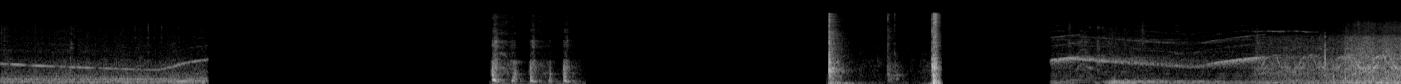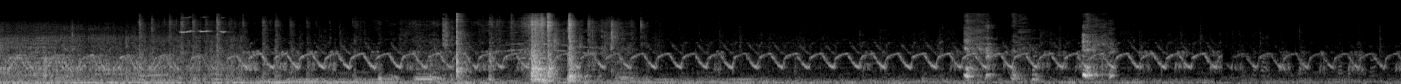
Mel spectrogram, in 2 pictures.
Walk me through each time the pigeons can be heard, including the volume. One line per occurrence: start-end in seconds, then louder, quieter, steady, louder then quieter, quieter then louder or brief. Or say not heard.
14.5-20.5 louder.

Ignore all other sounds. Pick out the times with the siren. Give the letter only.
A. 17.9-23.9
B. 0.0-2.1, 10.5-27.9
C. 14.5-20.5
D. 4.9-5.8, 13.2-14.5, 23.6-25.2
B.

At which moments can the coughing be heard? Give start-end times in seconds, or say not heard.
4.9-5.8, 13.2-14.5, 23.6-25.2.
